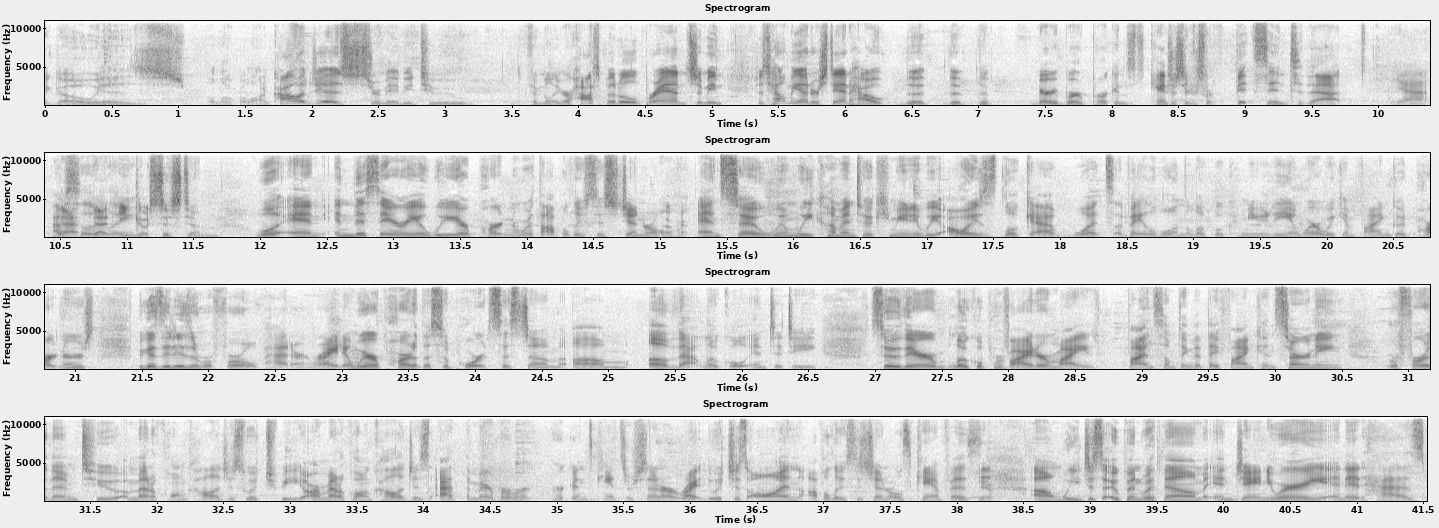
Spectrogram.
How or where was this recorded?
busy venue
